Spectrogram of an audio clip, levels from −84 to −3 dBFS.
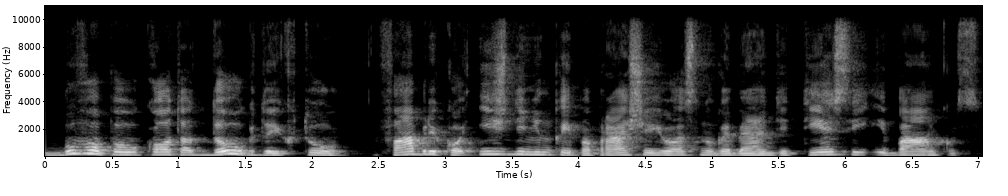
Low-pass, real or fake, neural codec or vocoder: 9.9 kHz; fake; vocoder, 44.1 kHz, 128 mel bands every 512 samples, BigVGAN v2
